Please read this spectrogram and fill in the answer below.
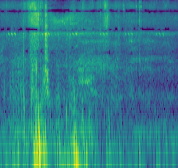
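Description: Two dull, low thumps about half a second apart, handling knocks on the phone or the drone being moved, then faint outdoor background.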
